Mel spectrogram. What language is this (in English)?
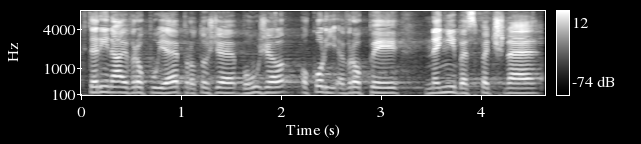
Czech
